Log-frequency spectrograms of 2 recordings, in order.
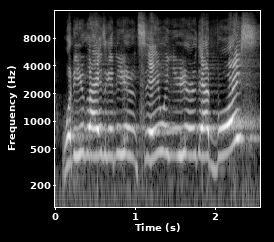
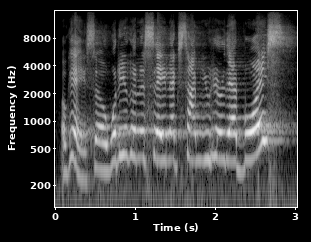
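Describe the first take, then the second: First: Pumped, louder and higher call to the crowd; rally them to answer louder; louder prompt. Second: Said in the usual way. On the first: Shown as a demonstration. Coach urges the audience after a lame reply, louder. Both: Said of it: "Oh, that was so lame".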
